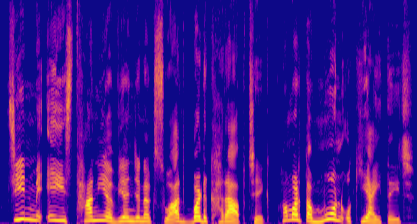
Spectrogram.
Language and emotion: Maithili, disgusted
